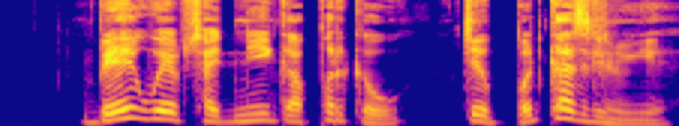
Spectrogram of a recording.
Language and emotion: Bodo, disgusted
